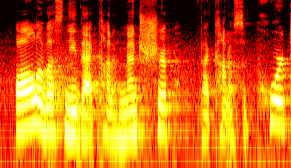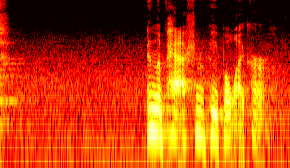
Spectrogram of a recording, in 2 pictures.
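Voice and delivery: voice catching, slightly choked up with emotion. Remembering a friend and mentor before a room of people, choking up a bit. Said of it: "I'm choking up a bit".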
